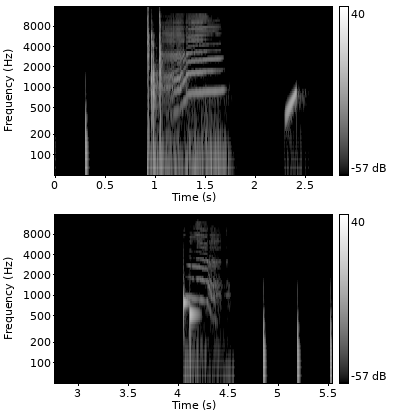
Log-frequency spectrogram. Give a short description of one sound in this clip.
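A door opens and shuts with a rattle.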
